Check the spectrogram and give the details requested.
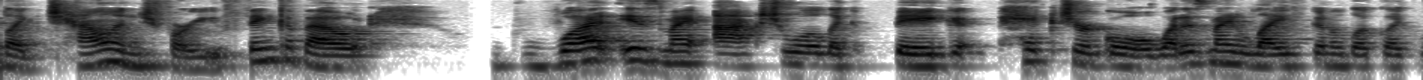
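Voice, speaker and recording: A woman with a lowish voice hosts a relaxed podcast interview. She talks in a chatty, encouraging way, often circling back with fillers as she shapes her questions. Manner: chatty, affirming, with frequent fillers. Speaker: podcast host.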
